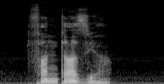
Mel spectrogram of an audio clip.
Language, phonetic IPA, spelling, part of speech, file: Polish, [fãnˈtazʲja], fantazja, noun, Pl-fantazja.ogg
